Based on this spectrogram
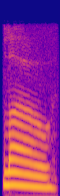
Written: Loewe

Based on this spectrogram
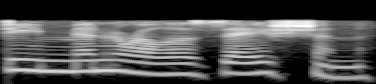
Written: demineralization

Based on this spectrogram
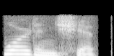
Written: wardenship

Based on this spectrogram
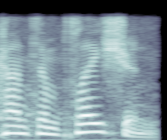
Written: contemplation

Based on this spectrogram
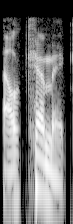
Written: alchemic

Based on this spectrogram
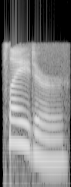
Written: plater

